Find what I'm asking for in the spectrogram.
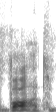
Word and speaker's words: Vaught: My last name is Vaught, but most people don't pronounce it that way when they see it spelled Vaught.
